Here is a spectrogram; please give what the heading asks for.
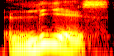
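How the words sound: The word is shortened, the first syllable dropped. This is how one regional dialect says it. "en vente, en général, ça devient lies"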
